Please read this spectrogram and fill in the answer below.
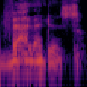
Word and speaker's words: Validus: i love that name validus validus is how you pronounce it without a deuce like Maximus I think you have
